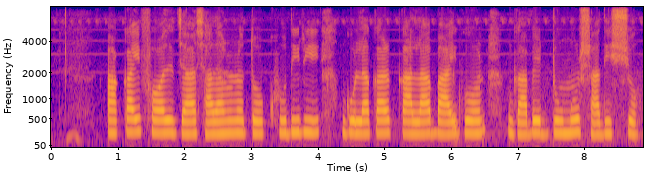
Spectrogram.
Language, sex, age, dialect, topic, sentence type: Bengali, female, 18-24, Rajbangshi, agriculture, statement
